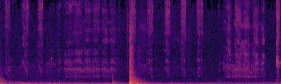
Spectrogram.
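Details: Male dromedary camel among Bedouin camps in the Wadi Rum desert, making its bubbling gurgle, done only by males to attract females: a low, rumbling, bubbling stream of sound under a sharp burst, with laughing voices around.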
